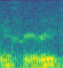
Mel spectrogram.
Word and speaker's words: McCreery: Again, David McCreary, pronounced correctly.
